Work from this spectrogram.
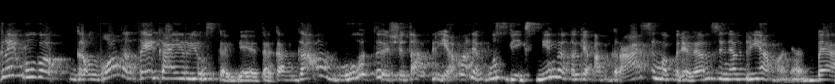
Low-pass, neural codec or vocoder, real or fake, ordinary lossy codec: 7.2 kHz; codec, 16 kHz, 16 kbps, FunCodec, trained on LibriTTS, 50 frames a second; fake; Opus, 24 kbps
